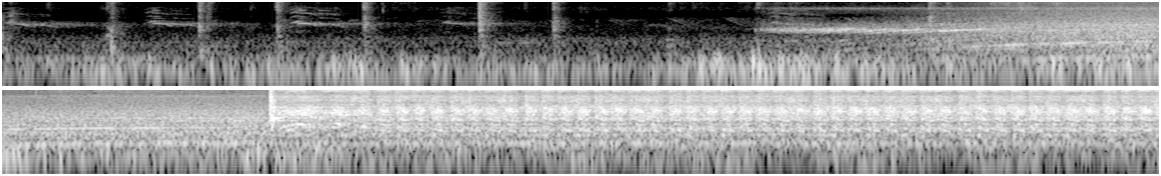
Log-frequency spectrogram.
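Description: A carbureted truck engine with an Edelbrock four-barrel carburetor cranks with a series of short starter bursts, catches, and rises into a loud, steady running roar that holds to the end.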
